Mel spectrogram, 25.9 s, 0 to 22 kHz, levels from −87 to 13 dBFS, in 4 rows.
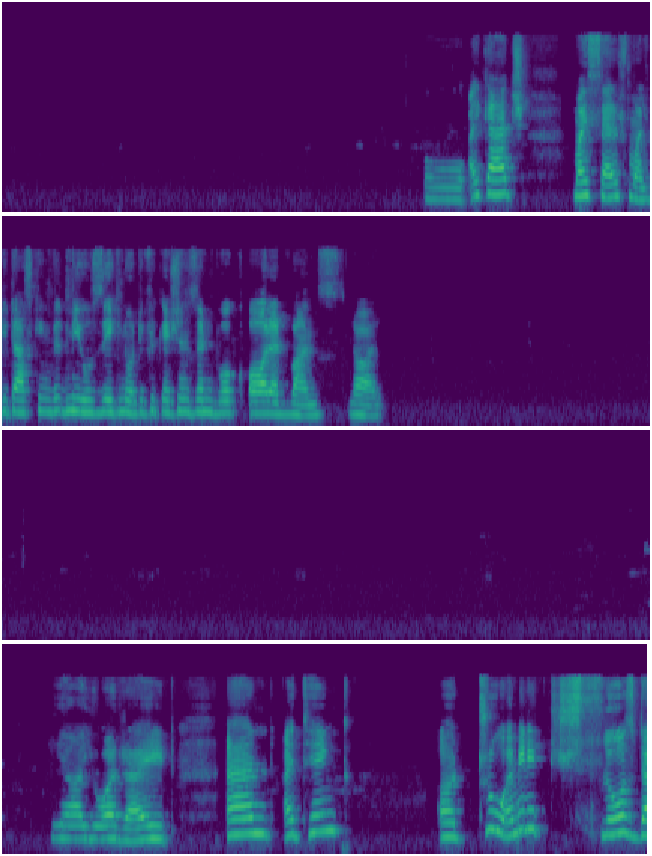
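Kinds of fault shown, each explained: Repeated stalls (stutter): from 10.07 to 10.96 s, just after "at once", packets arrived late seven times; each short gap, none over 20 ms, was bridged by continuing the last sound, so the speech stutters without losing anything.
Jitter buffer slow-down: from 11.92 to 12.83 s the receiver repeated pitch periods to rebuild its reserve, adding 88 ms, so the speech drags to 91% speed at unchanged pitch.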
